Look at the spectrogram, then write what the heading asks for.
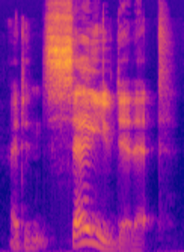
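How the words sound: The stress is on the word say.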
